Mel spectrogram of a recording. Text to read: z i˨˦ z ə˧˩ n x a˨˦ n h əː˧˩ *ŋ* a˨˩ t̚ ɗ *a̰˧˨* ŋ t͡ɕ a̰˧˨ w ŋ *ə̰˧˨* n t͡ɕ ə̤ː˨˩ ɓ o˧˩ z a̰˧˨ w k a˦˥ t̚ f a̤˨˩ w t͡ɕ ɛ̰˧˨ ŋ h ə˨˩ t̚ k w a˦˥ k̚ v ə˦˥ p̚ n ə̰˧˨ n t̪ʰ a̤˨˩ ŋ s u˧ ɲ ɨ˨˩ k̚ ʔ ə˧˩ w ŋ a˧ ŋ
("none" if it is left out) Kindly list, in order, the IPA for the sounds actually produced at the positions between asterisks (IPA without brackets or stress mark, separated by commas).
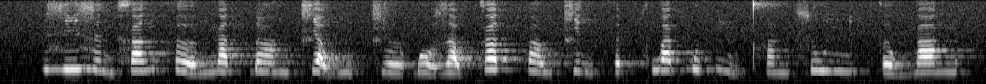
ŋ, a̤˨˩, ə̰˧˨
